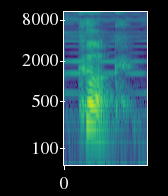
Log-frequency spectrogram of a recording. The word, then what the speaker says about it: Coke: name of the wealthy land owner and noblesman cook well spelled Coke but it pronounced cook and he actually commissioned lock in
